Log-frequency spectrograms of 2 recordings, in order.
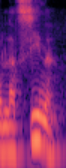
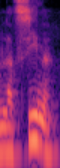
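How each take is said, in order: First: The middle consonant sounds like a sibilant. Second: The same.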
